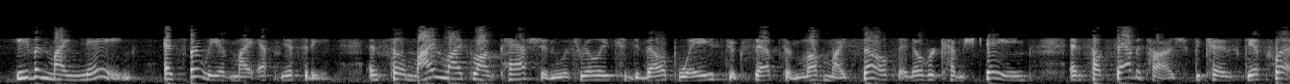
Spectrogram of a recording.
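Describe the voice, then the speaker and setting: A woman's fairly high voice with very wide pitch swings at a moderate pace, over noticeable background noise. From Japan, moved to US at age seven. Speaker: psychologist and life coach. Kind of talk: radio interview.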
